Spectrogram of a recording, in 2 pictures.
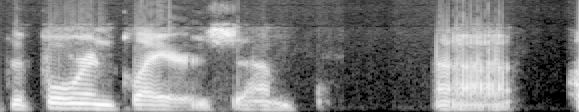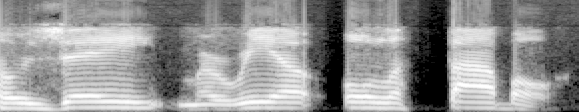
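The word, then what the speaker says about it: Olazábal: Jose Maria Olazabal, not Olazabal, Olazabal.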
